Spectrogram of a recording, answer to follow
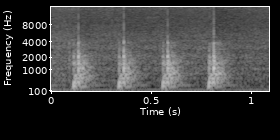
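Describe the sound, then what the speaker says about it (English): Four sharp, evenly spaced knocks bang on a door in quick succession, loud and close, recorded on a doorbell camera. No voices are heard. "You banging at the door."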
